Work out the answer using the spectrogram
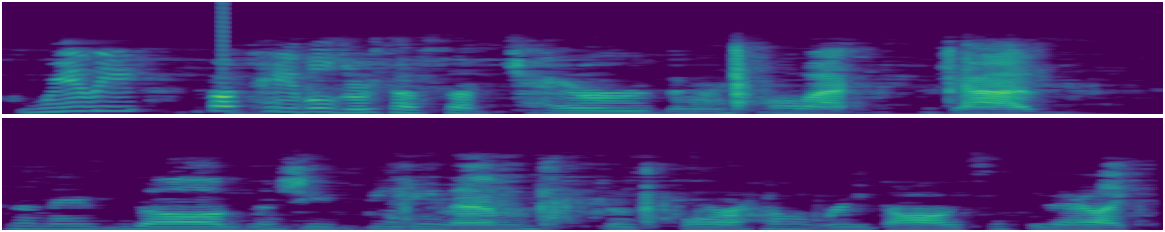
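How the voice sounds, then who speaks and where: A woman with a slightly husky voice casually reading a picture book aloud, rambling into playful, mock-dramatic chatty asides on a laptop microphone. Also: medium pitch. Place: at home, close to a laptop on a bed. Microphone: laptop webcam microphone. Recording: muffled lo-fi laptop webcam audio.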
